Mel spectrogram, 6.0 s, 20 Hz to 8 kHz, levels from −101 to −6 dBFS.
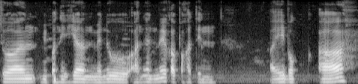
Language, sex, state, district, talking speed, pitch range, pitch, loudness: Mizo, male, Mizoram, Aizawl, 140 wpm, 100-110 Hz, 105 Hz, -19 LUFS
